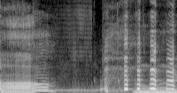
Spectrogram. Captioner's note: laughs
